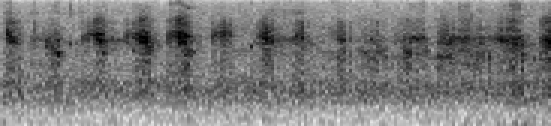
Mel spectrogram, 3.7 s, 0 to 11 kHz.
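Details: White Tern (Gygis alba rothschildi) at Midway Island in 1999 gives harsh, buzzy high notes, about three or four a second, over a steady hiss of wind or surf.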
